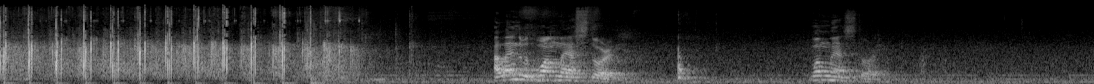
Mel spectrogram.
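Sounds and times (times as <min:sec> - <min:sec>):
audience applause: 0:00.0 - 0:04.3
speech: 0:05.0 - 0:06.4, 0:08.1 - 0:09.0.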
